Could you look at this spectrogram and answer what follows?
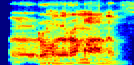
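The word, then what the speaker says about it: Романов: Sim, a pronúncia em russo é Romanov. Nem tudo a gente pronuncia como escreve.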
